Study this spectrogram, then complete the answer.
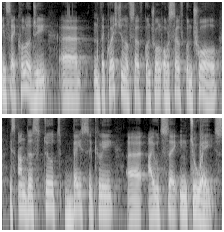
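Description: The man talks at a fairly slow pace. His loudness stays very even, and his pitch varies in an ordinary way. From Poland. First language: Polish. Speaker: psychology researcher; guest lecturer. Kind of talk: lecture. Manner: halting, many fillers; formal. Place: hall. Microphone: lapel.

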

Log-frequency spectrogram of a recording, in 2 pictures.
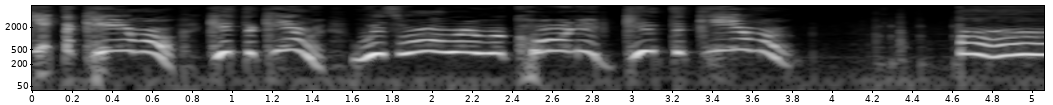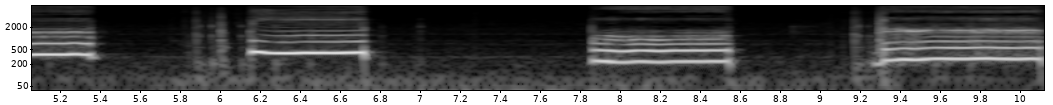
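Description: A man shouts in a put-on character voice at an extremely high pitch. He leaves long, frequent pauses. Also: fairly slow pace. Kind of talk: comic overacting, found-footage horror spoof. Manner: frantic, shouting, panicked.

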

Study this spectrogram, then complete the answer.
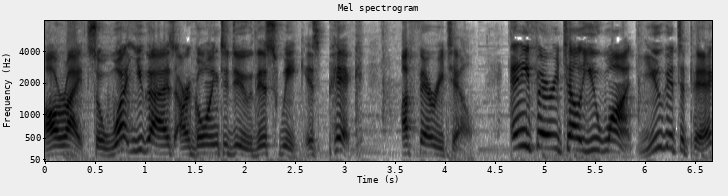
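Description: Faint background music behind a man talking at a moderate pace. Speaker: drama teacher. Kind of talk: lecture to students.

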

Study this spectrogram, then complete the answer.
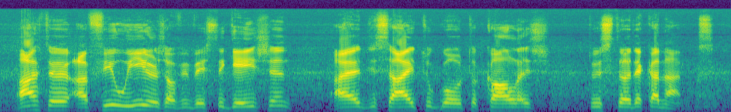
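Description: A man with a Brazilian accent speaks at a moderate pace in a fairly high voice with a bright, sharp tone and monotone, flat intonation. The sound is dry with no echo, and there is light background noise. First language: Portuguese. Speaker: economics professor. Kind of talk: interview monologue. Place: street. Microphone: lapel.

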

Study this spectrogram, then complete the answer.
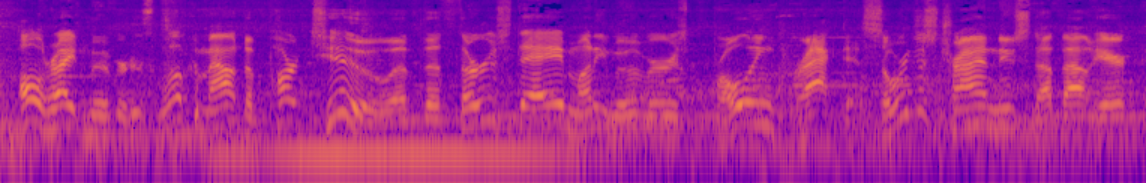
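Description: Against clear music in the background, a man talks at a moderate pace with hardly any pauses. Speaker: channel host. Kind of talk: casual vlog chat. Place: hall.

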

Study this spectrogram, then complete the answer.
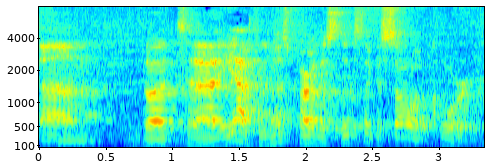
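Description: Talking at a very fast pace with ordinary pitch variation, a man is heard over light background noise and audible room echo. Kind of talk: casual vlog chat. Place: garage. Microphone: phone near.

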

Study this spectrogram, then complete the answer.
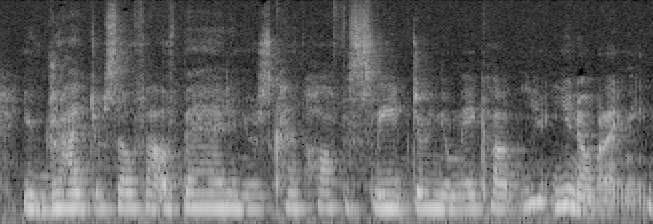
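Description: Over light background noise, a woman speaks at a fairly quick pace in a monotone, flat intonation. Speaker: beauty vlogger. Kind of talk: casual vlog chat. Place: home room.

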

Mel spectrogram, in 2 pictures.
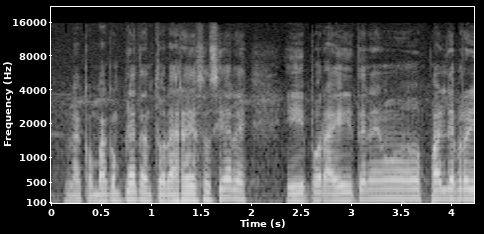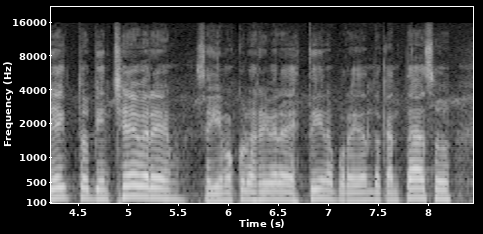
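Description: A man with a Puerto Rican accent speaks at a fairly quick pace. His tone is dark and mellow, with ordinary pitch variation. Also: fairly high pitch for a man. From Puerto Rico. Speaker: musician; podcast guest. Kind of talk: casual chat. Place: home room. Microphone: handheld.

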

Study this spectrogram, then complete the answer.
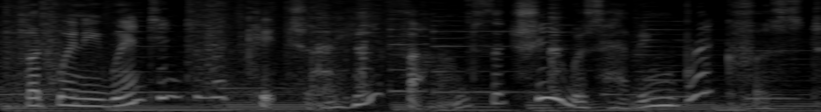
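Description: The talking keeps a moderate speed. Music can be heard behind it. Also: woman. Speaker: voice actor. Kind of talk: children's story narration. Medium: cartoon.

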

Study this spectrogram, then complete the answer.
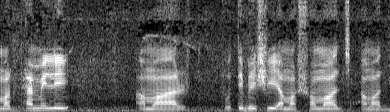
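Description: Here a man speaks at a fairly high pitch in a monotone, flat intonation. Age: 20s. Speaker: motivational YouTuber. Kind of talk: motivational monologue. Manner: halting.

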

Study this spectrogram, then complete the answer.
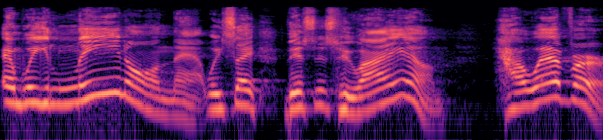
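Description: A man at a very slow pace against a quiet background. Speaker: preacher. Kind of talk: sermon. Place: church.

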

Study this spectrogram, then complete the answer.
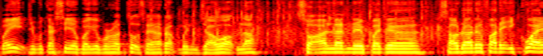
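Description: Over light background noise, a man with a fairly high pitch speaks at a moderate pace in a monotone, flat intonation. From Malaysia. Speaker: student moderator. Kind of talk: event moderation. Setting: stage with audience. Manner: halting. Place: hall. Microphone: handheld.

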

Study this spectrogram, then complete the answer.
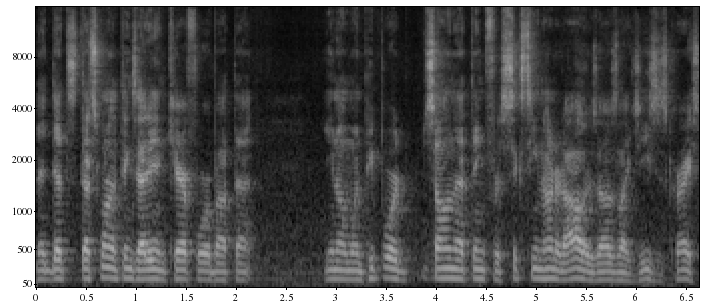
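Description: A man with a medium pitch speaks at a very fast pace in a monotone, flat intonation. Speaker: collectibles unboxing host; collectibles show host. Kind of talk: casual live-stream chat while unboxing. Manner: laid-back, smooth late-night DJ style. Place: home room. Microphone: studio mic.

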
